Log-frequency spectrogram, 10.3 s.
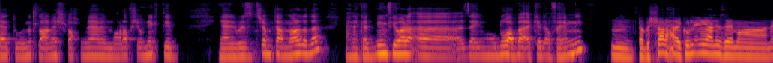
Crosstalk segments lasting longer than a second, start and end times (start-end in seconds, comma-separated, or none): none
